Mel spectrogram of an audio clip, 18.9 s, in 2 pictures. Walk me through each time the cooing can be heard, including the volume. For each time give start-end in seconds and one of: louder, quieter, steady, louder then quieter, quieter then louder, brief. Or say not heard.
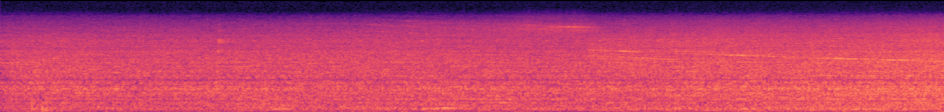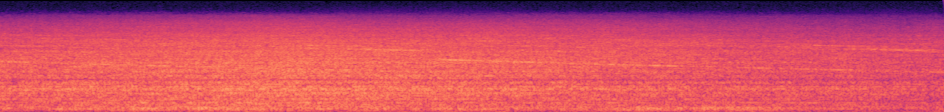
not heard.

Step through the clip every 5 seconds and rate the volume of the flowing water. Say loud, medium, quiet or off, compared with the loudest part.
medium, medium, loud, medium.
